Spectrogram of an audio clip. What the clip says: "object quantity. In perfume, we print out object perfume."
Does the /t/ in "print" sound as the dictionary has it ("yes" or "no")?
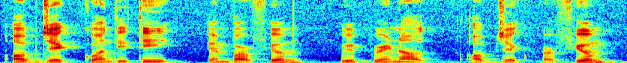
no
